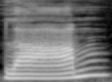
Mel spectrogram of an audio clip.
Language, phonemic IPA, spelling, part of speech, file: Cantonese, /laːm˧˥/, laam2, romanization, Yue-laam2.ogg
- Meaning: Jyutping transcription of 杬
